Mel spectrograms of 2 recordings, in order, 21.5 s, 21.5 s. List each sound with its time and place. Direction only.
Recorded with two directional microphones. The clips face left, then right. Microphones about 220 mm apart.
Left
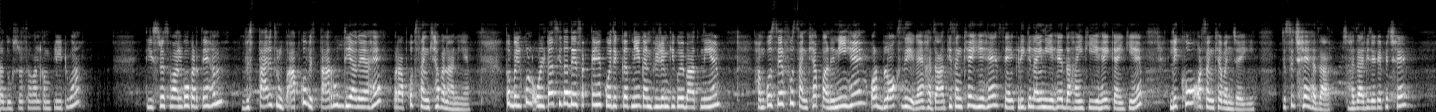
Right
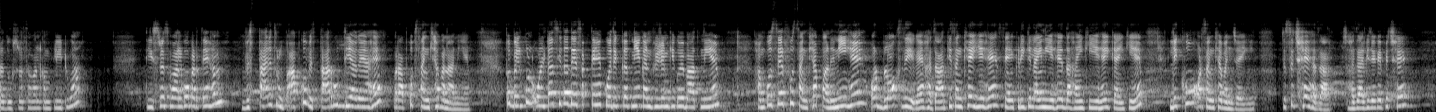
0.0 s a woman's voice: 50° left (ahead or behind)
